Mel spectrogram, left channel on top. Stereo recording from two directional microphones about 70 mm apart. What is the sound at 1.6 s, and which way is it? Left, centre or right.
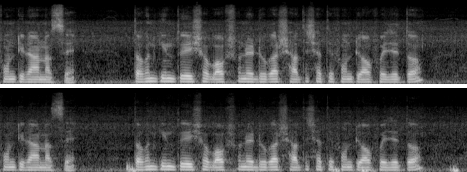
Speech, right.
